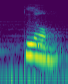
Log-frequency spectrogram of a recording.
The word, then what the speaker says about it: plum: We can't say plumb. Okay, this is wrong. We have to speak plum.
